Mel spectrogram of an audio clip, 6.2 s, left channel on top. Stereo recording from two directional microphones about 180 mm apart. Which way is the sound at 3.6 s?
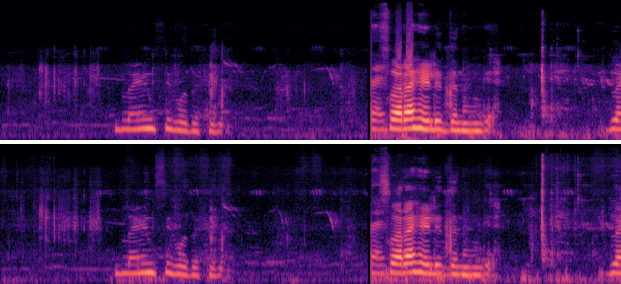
40° left (ahead or behind).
